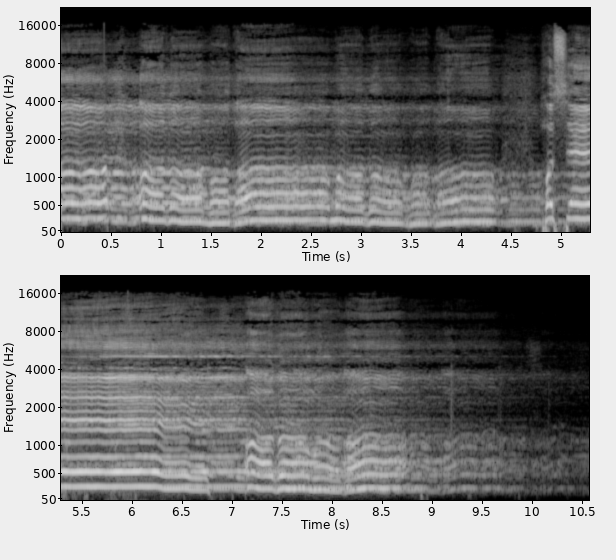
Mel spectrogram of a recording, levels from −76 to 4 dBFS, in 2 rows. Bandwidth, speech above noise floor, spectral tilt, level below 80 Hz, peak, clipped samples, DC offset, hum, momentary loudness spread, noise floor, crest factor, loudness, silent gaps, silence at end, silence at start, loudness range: 17 kHz; 30 dB; -3 dB/octave; -48 dBFS; 0 dBFS; under 0.1%; under 0.1%; none; 17 LU; -41 dBFS; 14 dB; -13 LUFS; none; 0.65 s; 0 s; 6 LU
